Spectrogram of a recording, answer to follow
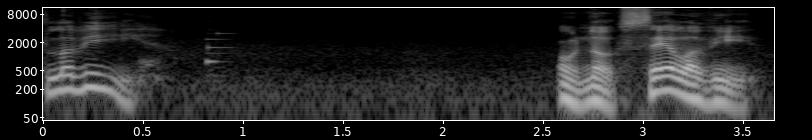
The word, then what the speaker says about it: C'est la vie: says lovey oh no C'est La Vie C'est La Vie there you go sorry you don't pronounce the T there you go there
